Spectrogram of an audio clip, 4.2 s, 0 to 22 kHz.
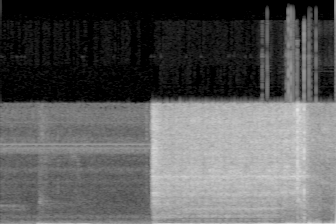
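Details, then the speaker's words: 2000 Toyota Sienna 3.0L V6 after fuel filter replacement: short bursts of cranking while fuel fills the line, then it catches and settles into a steady, even run with no stumbling; normal start. "fuel to get in the line there oh yeah running good now let's see if it's leaking"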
